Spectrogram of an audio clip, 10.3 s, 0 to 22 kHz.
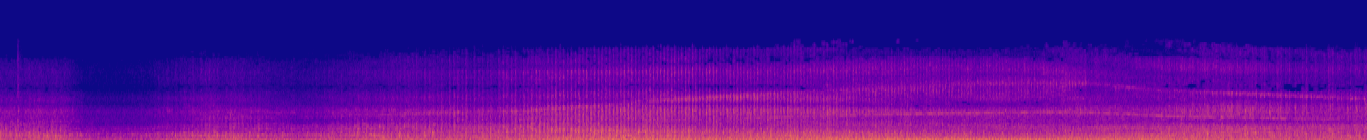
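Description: Class 37 diesel locomotive's English Electric V12 engine working under power as it passes, growing louder to a peak about halfway through and then easing. A high turbocharger whistle rides over the engine and falls in pitch as the locomotive goes by.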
